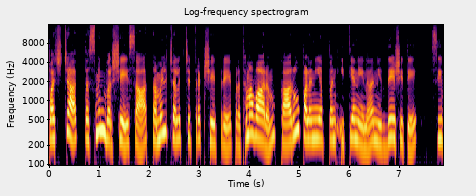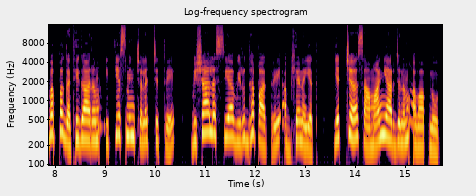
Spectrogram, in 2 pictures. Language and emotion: Sanskrit, neutral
